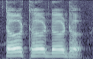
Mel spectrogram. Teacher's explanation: ट ठ ड ढ यह मुर्धा ही होता है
